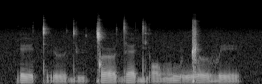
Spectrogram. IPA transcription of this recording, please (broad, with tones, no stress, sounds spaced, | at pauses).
ɾ e˦˨ t r ø˨˩ d y˨˩ ǀ œ˦˨ d ɛ˦˨ d j ɔ˨˩ m u˦˨ ŋ͡ǁ ɵ˦˨ v e˦˨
